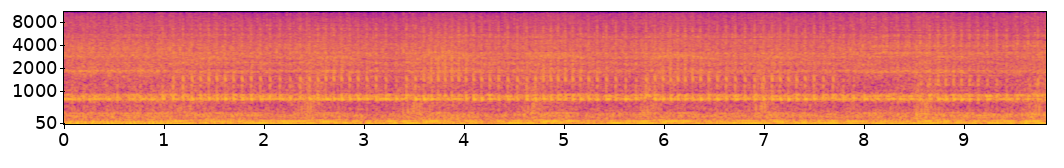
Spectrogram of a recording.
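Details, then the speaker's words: TVR Tuscan at steady idle after throttle-body balancing and a throttle return spring preload increase: fast, even light tapping pointing to the cylinder head rather than the bottom end; owner suspects a top-end fault in the middle, likely needing the head off. "Uh but the noise is not still sounds top end."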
